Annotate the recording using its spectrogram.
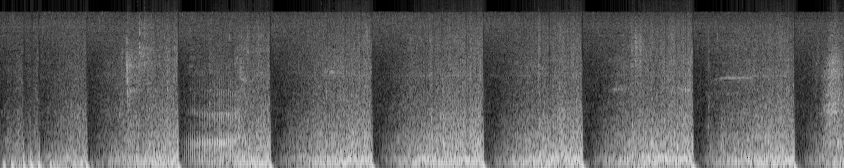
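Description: Loud, rough noise with a strong low hum in the recording. It cuts out sharply about once a second and swells back up each time.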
